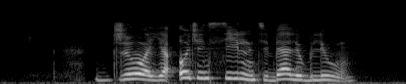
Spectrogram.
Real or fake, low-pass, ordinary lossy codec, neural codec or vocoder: real; 7.2 kHz; none; none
